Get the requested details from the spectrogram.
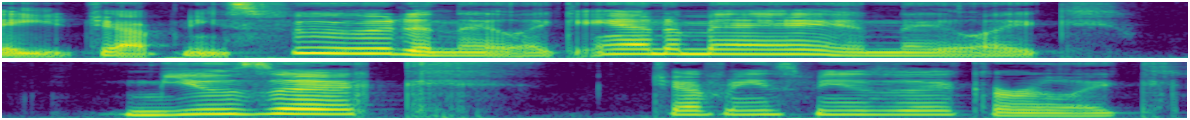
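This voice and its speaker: Fairly slow speech from a woman with a Canadian accent, medium pitch and ordinary pitch variation. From Canada. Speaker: artist, cartoon creator. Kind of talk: unscripted commentary over a speed drawing.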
